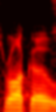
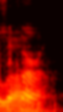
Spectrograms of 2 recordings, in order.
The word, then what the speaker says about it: Socorro: Okay, Lonnie was actually chasing a speeding vehicle in Sirocco. I think I pronounced Sirocco. Socorro. Yeah, New Mexico.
